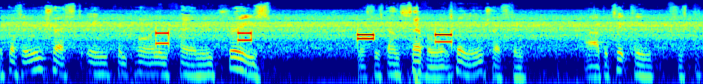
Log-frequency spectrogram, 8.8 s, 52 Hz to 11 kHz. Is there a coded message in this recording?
Yes: DTMF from 1.9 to 5.6 s, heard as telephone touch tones, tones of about 200 ms. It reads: 2 8 * 4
